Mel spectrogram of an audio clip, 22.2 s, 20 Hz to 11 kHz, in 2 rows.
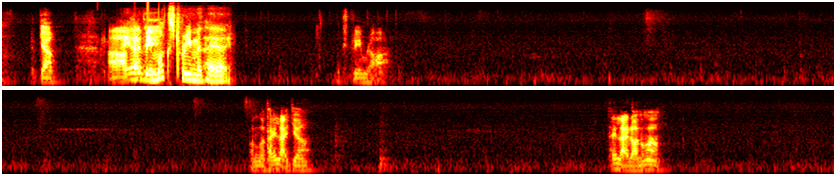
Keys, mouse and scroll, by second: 0.6 click, 3.2 alt+Tab, 4.0 alt+Tab, 4.3 alt+Tab, 4.6 alt+Tab, 4.9 alt+Tab, 7.7 click, 9.2 click, 9.8 click, 11.5 click, 18.5 scroll, 19.6 click.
